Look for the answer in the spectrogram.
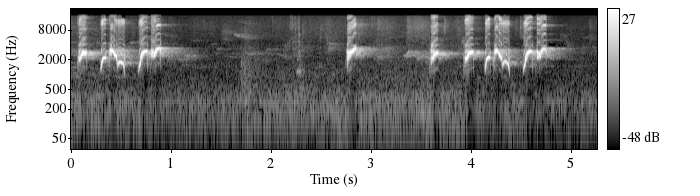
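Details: Red-whiskered bulbul in Thailand with a doubled 5-syllable song meant for young birds to copy. A quick looping phrase, a lone sharp note, then a longer rollicking phrase of about six whistled notes.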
